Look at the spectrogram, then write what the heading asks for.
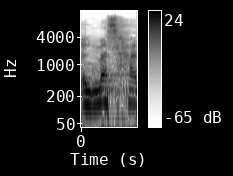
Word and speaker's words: المسحة: هي النطق المسحة مش المسحة، نطق الصح حسب التشكيل اللغة العربية المسحة مش المسحة.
